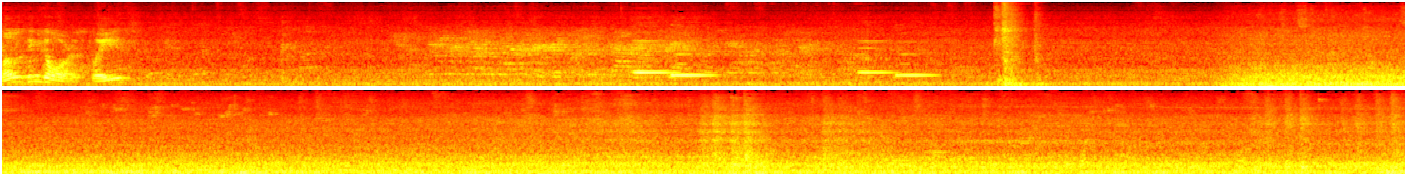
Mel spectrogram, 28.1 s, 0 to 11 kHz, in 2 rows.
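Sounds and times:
train rumbling away: 0.0 - 28.0
subway car doors knocking shut: 9.8 - 10.6, 20.3 - 22.9, 26.4 - 28.0.

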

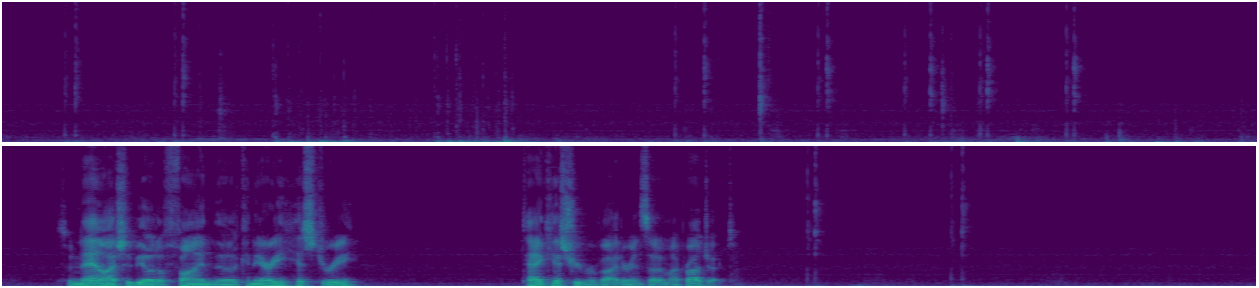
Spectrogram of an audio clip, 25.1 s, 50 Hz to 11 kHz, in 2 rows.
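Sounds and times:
keyboard typing: 0.6 - 0.9, 1.7 - 5.3, 6.7 - 8.4, 9.0 - 11.0
mouse clicks: 0.6 - 0.9, 1.7 - 2.3, 6.7 - 8.4, 9.0 - 10.0, 10.6 - 10.9, 20.6 - 20.8, 22.0 - 22.3.

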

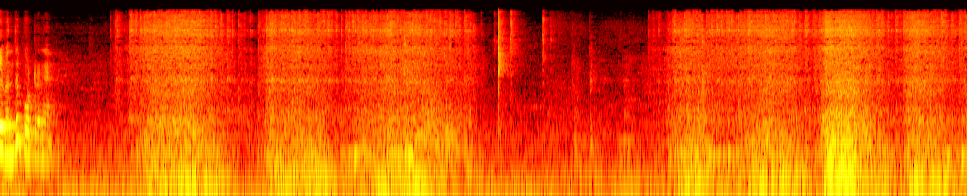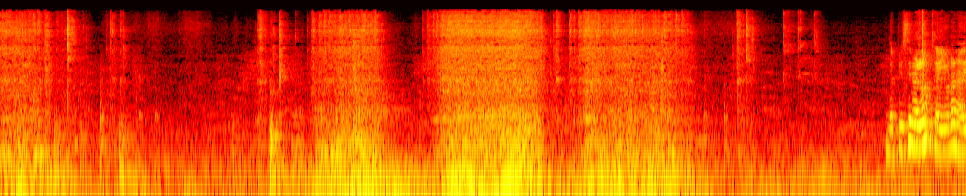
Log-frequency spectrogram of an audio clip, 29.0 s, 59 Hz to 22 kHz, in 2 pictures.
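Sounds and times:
industrial sewing machine stitching: 1.7 - 7.2, 9.7 - 15.6, 18.4 - 25.8.

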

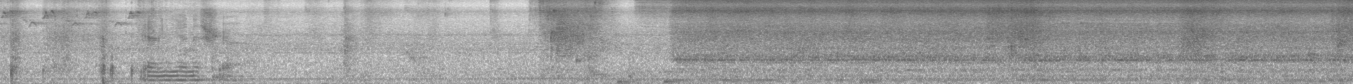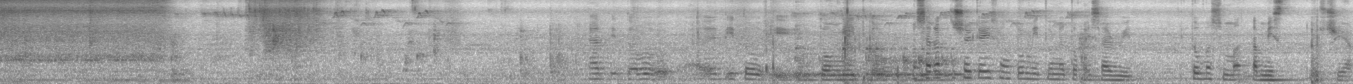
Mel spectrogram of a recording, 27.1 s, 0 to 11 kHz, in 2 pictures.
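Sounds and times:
tap water running into sink: 6.6 - 15.4.

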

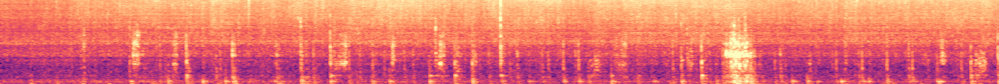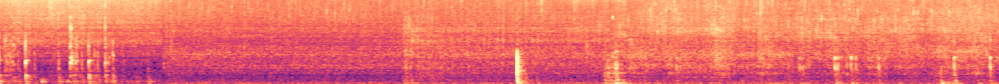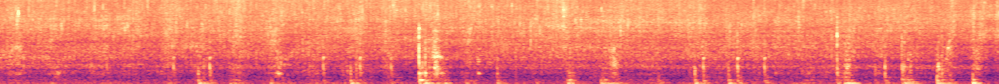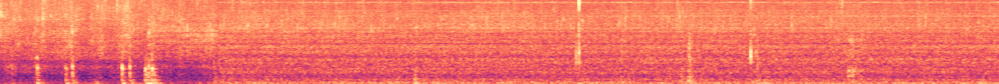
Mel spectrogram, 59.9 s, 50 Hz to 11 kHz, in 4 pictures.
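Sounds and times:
food sizzling in a pan: 0.0 - 59.9
wooden spatula scraping a pan: 1.3 - 3.7, 4.4 - 16.7, 24.0 - 37.6, 38.2 - 47.4.

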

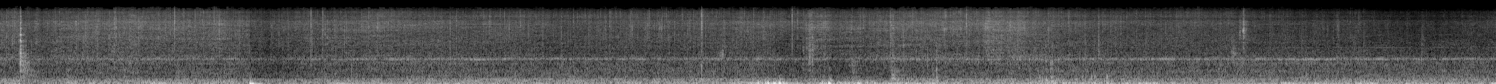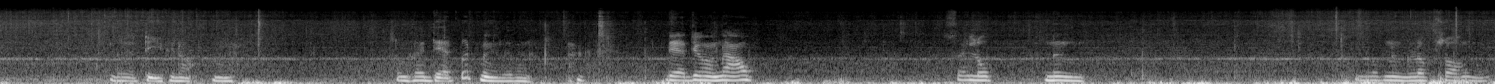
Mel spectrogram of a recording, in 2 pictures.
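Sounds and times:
meat sizzling on grill: 0.0 - 29.9.

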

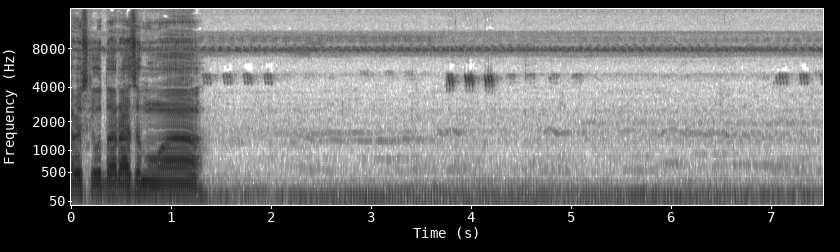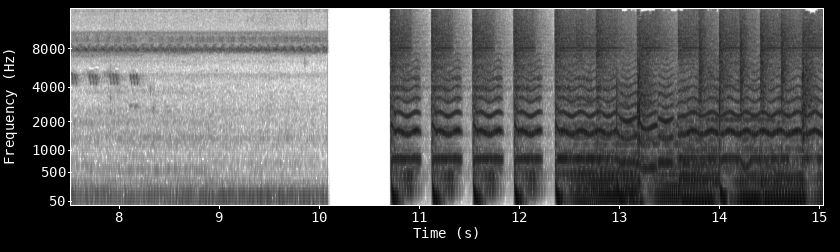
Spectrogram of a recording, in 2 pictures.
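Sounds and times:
insects droning: 0.0 - 10.1
rapid insect chirps: 0.0 - 10.1.

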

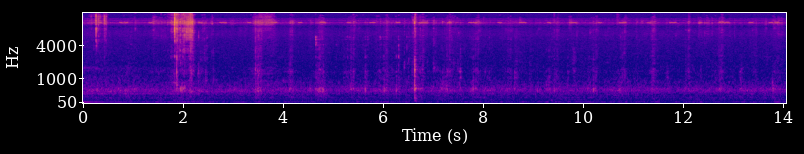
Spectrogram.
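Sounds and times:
leaves crunching when chewed: 1.8 - 2.5.

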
